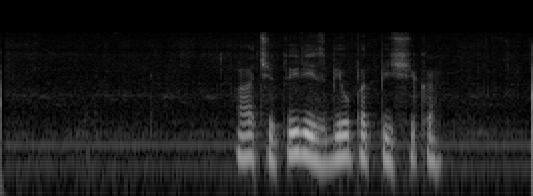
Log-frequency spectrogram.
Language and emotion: Russian, neutral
